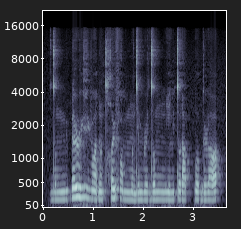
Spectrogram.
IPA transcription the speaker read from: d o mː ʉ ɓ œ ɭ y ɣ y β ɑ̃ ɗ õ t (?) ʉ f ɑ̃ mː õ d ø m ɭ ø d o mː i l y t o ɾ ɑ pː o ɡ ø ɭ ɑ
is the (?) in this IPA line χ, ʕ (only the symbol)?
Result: χ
